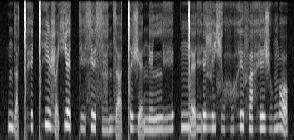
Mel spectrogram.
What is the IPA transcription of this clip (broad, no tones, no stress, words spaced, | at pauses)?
nda̰ǀʰeǀʰiʐa̰ çɛtːe̤ sɪ sa̤nza̰ ǀɪʒɛ̰ne lːe̤ | ŋ͡ǀɛ̰ɾe̤ ɾɪɮi ɕɔ̤hɔ̤hɪfa heʒɔ̤ ŋɔ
